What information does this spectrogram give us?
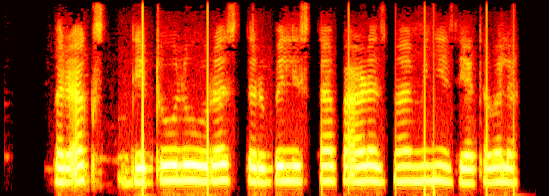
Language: Pashto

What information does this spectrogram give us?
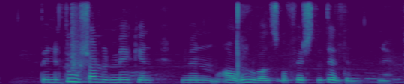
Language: Icelandic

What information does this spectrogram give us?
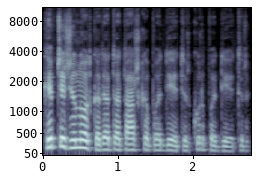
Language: Lithuanian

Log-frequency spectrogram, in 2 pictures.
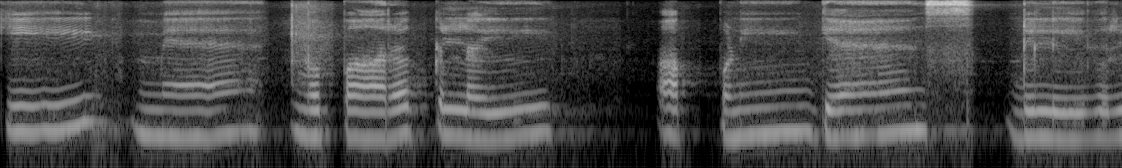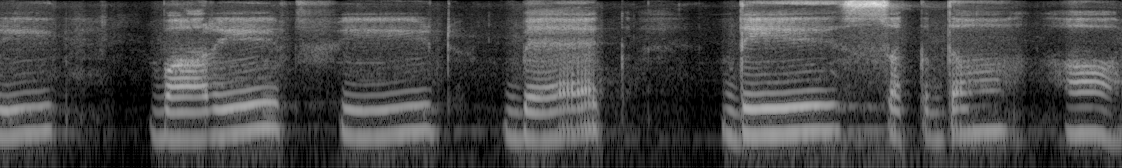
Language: Punjabi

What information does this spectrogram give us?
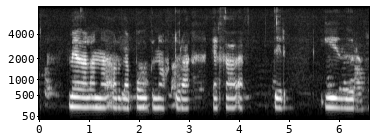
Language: Icelandic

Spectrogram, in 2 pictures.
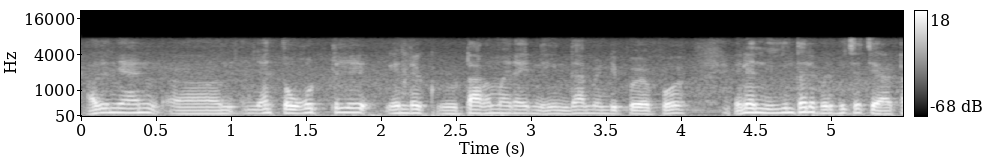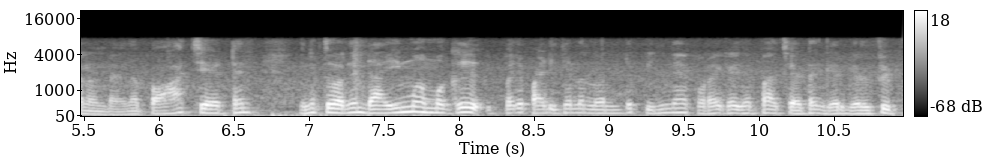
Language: Malayalam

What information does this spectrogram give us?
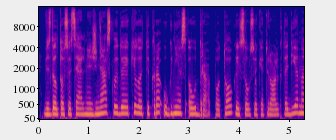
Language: Lithuanian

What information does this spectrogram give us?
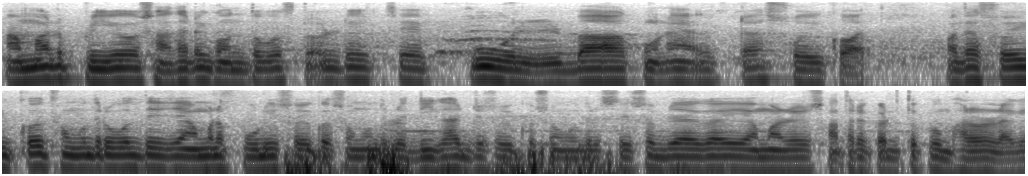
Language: Bangla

